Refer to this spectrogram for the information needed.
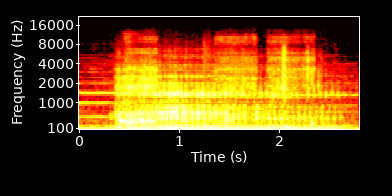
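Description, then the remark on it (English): A wolf snarls loudly, a rough, sustained growl rumbling for over two seconds after a brief quiet start, with no voices alongside it. “this this wolf above you, Zach. Mm-hmm. As you stick your hand out, it”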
